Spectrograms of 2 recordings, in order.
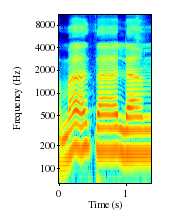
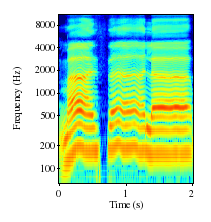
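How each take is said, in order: First: The word ends with a nasal m sound. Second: The word ends on a vowel and stops. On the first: The reader runs on without pausing. The speaker calls it wrong. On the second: The reader pauses here. The speaker calls it right.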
